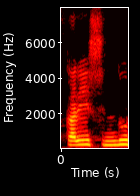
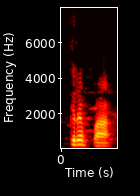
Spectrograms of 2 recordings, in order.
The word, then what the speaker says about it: कृपा: तो यहां पर इसको हम लोग करी सिंधु नहीं पढ़ेंगे। यहां पर इसका उच्चारण क्या हो रहा है? कृपा। तो यहां पर क के बाद में ऋ का उच्चारण निकल रहा है ना?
